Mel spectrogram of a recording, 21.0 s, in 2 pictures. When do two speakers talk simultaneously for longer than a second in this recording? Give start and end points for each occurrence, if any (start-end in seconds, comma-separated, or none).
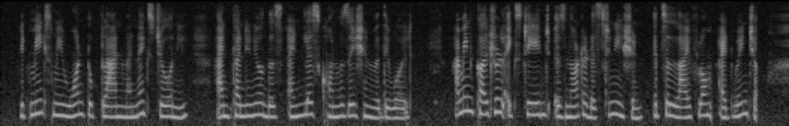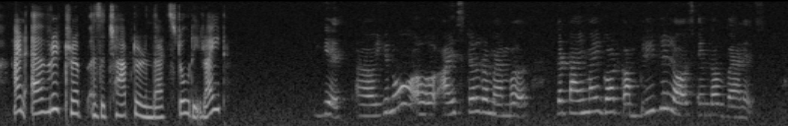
none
